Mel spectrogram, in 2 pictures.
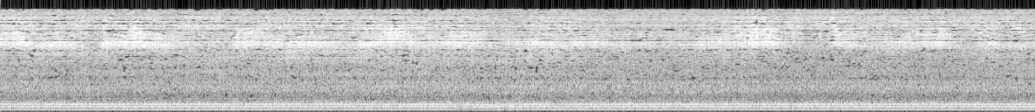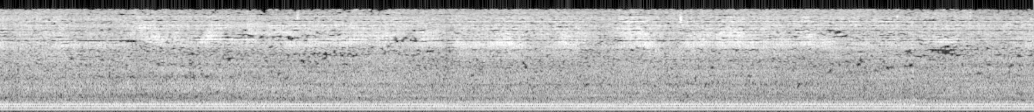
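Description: Hydraulic excavator's diesel engine running steadily, a constant low hum that does not change pitch.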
